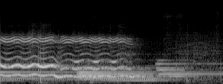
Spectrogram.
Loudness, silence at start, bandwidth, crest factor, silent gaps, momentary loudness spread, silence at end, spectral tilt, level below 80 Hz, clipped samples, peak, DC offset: -21 LUFS; 0 s; 13 kHz; 14 dB; none; 12 LU; 0 s; -5.5 dB/octave; -60 dBFS; under 0.1%; -8 dBFS; under 0.1%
